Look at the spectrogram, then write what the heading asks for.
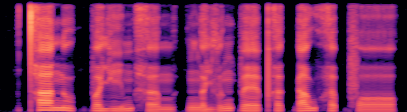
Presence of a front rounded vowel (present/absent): absent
